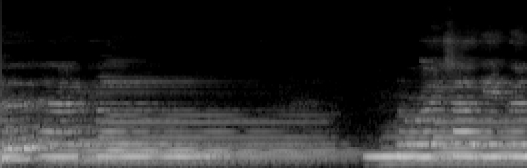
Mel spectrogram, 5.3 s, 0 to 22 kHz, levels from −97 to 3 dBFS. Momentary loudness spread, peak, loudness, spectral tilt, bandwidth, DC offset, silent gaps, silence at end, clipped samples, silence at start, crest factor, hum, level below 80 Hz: 18 LU; -16 dBFS; -31 LUFS; -8.5 dB/octave; 5 kHz; under 0.1%; none; 0 s; under 0.1%; 0 s; 14 dB; none; -74 dBFS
